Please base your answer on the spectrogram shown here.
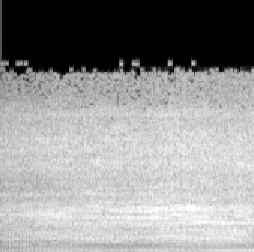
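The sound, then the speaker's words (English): A trail motorcycle engine revving at high RPM in too low a gear gives a loud, steady buzzing drone that holds without a break for the whole stretch, with no talk over it. “if you're riding in a gear too low, the engine RPM is going to be too high,”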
